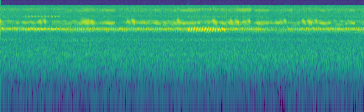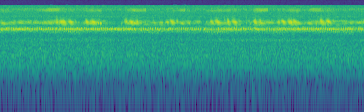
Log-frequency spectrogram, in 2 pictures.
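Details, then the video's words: Nighttime cricket chorus outdoors: a constant shrill, high ringing hum of chirps, with one brief louder trill rising above the steady background near the middle, softer pulsed chirping layered higher up. "Soothing Cricket Sounds"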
